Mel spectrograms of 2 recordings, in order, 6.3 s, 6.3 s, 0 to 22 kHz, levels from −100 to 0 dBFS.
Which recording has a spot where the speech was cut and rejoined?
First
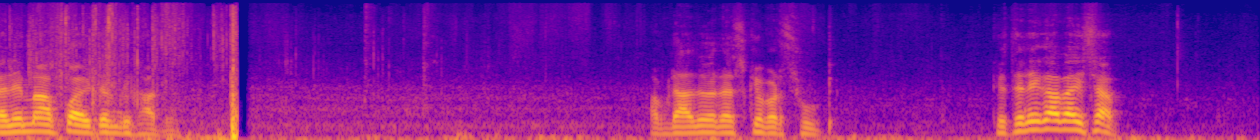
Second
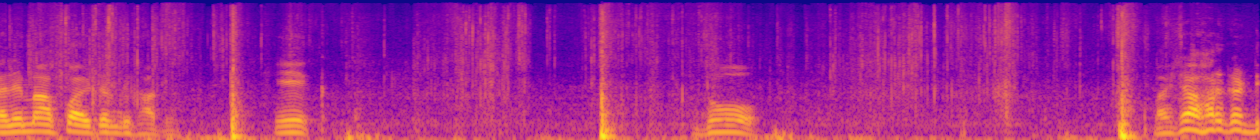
first; 1 cut; at 1.3 s

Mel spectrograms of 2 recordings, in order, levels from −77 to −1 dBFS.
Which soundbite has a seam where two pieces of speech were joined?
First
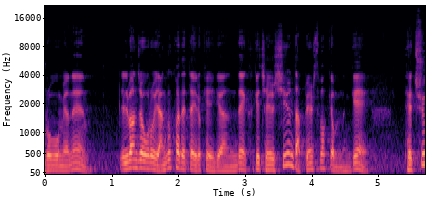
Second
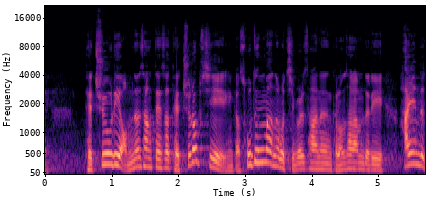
first; 1 cut; at 1.0 s

